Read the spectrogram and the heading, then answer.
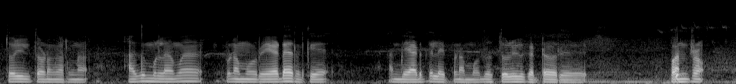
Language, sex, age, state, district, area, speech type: Tamil, male, 18-30, Tamil Nadu, Kallakurichi, rural, spontaneous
